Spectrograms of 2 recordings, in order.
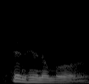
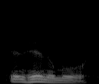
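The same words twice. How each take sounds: The two takes are said the same way.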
